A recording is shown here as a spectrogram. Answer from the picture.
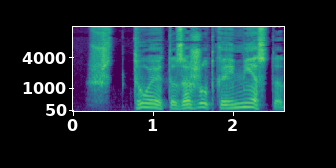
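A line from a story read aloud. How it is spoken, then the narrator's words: Trembling question. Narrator (Russian): дрожащим голосом спросил он Аниту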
